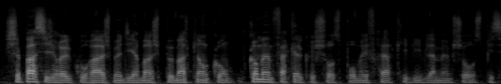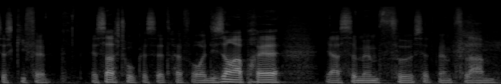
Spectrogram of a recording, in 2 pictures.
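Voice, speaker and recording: A man's voice: deep voice, steady tone, a little fast. A man speaking as a guest in a studio interview, earnest and hesitant, often repeating words as he talks.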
